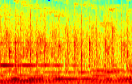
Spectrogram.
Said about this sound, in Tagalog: Mas malakas naman na palakpak para sa Panginoon!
